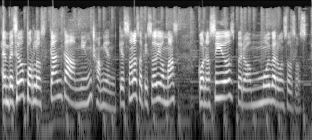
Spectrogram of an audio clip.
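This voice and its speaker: A woman's voice: on the high side, moderate pace, soft background music. A young woman from China, hosting a casual explainer video with wry asides, on a lapel mic indoors. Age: young adult. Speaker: host. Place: indoor room.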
